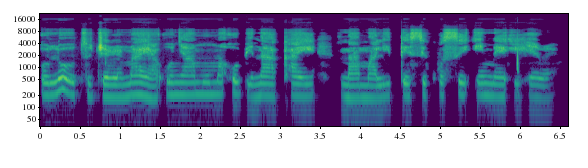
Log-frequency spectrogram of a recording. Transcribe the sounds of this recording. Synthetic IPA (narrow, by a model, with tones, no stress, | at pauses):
o˨lo˦˨tu˨d͡ʒe˨ɾe˨ma˦ja˨ʔo˦ɲe˦a˦mʊ˦ma˦ʔo˦bi˨na˦a˨kʰa˦ɣɪ˦na˨a˨ma˨li˦te˦si˦kʷʊ˦sɪ˦ʔi˦me˦i˦he˦ɾe˦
